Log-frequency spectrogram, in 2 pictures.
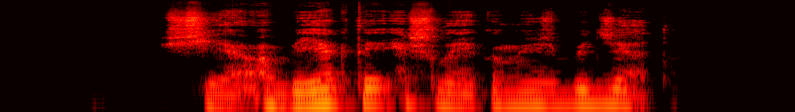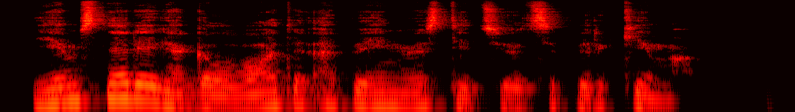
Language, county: Lithuanian, Klaipėda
